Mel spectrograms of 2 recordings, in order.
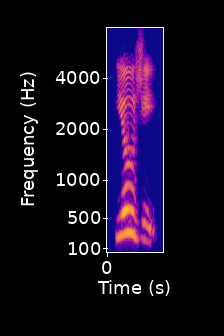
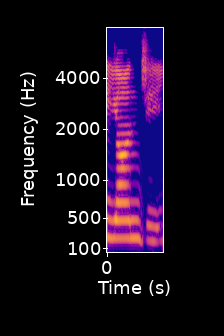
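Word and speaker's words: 四時: You never say yonji. Yonji is incorrect. So basically you take that n out and you say yoji.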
